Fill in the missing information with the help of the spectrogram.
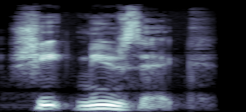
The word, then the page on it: sheet music: British English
